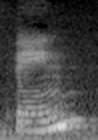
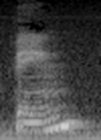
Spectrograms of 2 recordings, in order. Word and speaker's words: thing: the same thing thing the ng we don't pronounce the g and it becomes a nasal sound thing thing I do the same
